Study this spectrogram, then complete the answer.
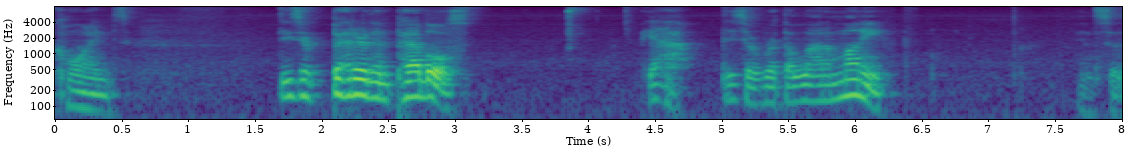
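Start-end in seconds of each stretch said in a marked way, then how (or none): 1.7-6.3 high, loud delight at treasure; thrilled children; excited. Acted. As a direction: gush over the gems.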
